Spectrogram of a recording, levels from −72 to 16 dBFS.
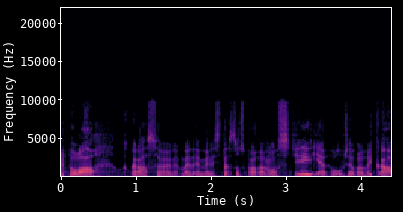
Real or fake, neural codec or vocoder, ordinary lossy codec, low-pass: fake; autoencoder, 22.05 kHz, a latent of 192 numbers a frame, VITS, trained on many speakers; MP3, 96 kbps; 9.9 kHz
